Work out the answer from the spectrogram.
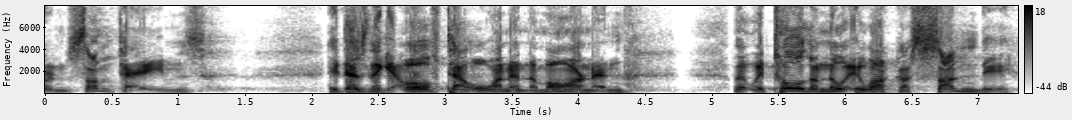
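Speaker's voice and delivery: loud Scottish father; imitating a blustering Scottish dad; dad's Scottish accent. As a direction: hold forth in a thick Scottish burr. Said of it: "that's my dad".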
